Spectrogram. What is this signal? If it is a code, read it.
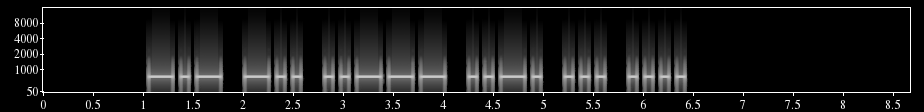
Morse code, heard as a keyed tone, about 15 wpm, 700 Hz. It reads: KD2FSH
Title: Call Signs Repeated 2x - 15wpm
